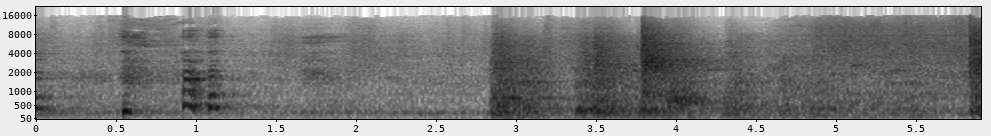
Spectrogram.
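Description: Knocks and clatter of dishes and a plastic wash basin, a couple of knocks in the first second and a busier clatter from about three seconds in, echoing off the tiled walls.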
